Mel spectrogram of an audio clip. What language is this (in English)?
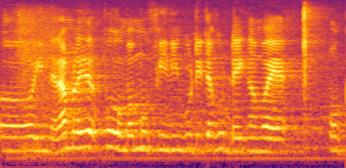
Malayalam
